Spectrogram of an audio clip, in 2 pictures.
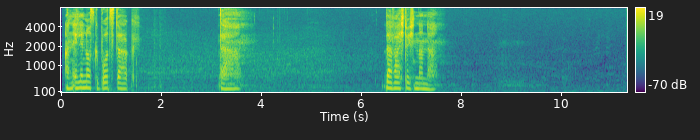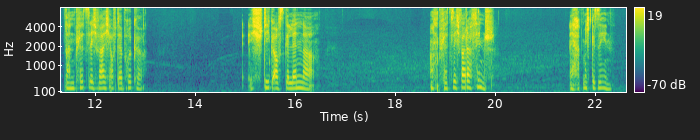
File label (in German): Synchron Geständniss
